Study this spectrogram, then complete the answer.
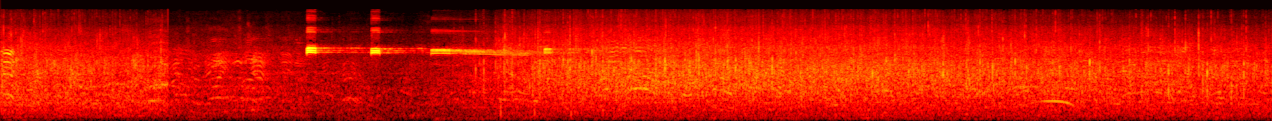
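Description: A large crowd murmurs and calls out outdoors.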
